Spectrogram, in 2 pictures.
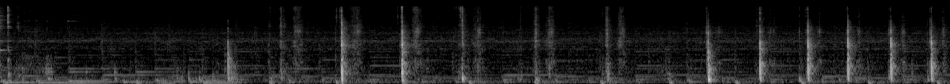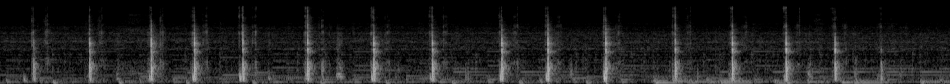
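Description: Knife dicing a green bell pepper on a plastic cutting board: sharp knocks of the blade on the board, about two a second, starting a couple of seconds in.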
